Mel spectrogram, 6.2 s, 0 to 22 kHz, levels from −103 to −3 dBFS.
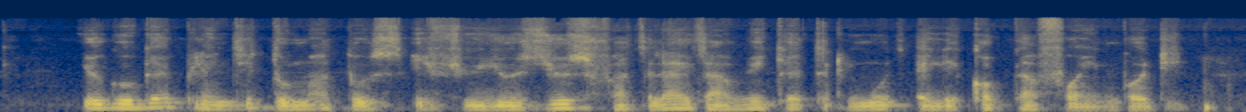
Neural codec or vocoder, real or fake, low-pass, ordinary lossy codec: none; real; 10.8 kHz; Opus, 16 kbps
